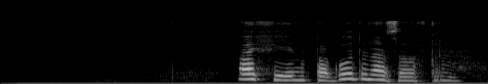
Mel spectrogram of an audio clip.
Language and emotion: Russian, sad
